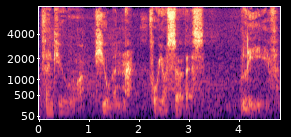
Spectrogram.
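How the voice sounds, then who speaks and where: An actor playing a stern, proud giant military commander in a video game, speaking in a grave, formal, declamatory way. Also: male voice, a bass voice, sing-song, drawn-out words, gravelly, heavy background noise, full character voice. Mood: cold dismissal.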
